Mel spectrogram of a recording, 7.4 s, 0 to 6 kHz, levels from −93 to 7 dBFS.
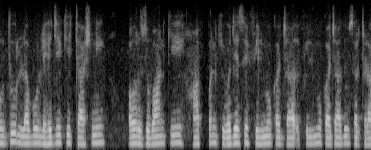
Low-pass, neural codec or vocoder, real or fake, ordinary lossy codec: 5.4 kHz; none; real; Opus, 24 kbps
